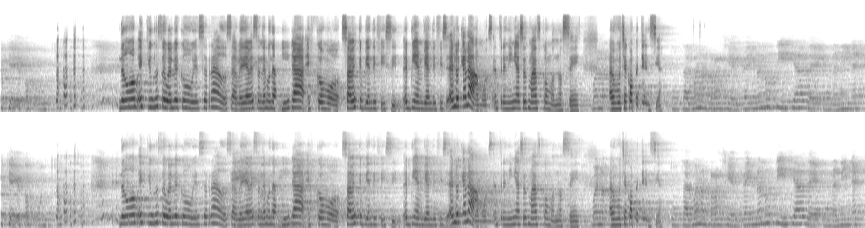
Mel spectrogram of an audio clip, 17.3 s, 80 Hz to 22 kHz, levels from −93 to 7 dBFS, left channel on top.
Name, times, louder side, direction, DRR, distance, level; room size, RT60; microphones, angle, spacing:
voice 1, 0.0-1.3 1.6-2.6 4.6-6.1 8.3-9.1 11.1-12.1 13.4-17.1, right 2 dB, 55° right, 0 dB, 1.6 m, -47 dB
voice 2, 2.4-11.9 12.2-13.2, left 7 dB, 90° left, 18 dB, 0.5 m, -29 dB
26.0 x 12.5 x 9.0 m, 2.7 s
head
